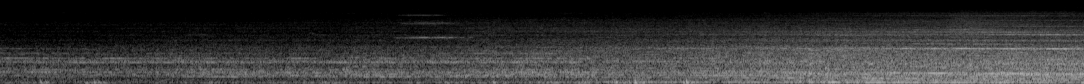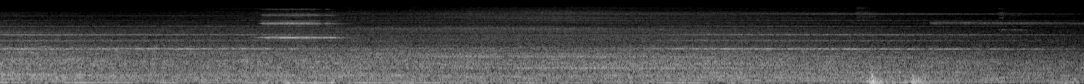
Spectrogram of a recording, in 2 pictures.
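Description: A train running through a station, growing louder over the first half and then holding steady, with steady high-pitched tones over a low rumble. A single knock comes near the end.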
